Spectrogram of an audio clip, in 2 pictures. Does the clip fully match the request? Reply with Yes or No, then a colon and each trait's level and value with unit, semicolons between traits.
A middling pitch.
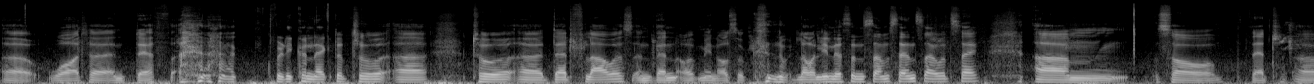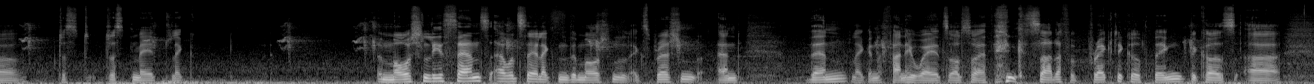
No: low, 105 Hz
